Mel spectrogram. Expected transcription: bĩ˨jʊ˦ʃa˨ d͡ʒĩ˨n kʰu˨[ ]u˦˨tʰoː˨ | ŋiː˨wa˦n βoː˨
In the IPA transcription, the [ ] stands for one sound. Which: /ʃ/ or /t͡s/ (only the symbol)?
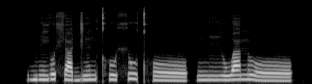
ʃ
